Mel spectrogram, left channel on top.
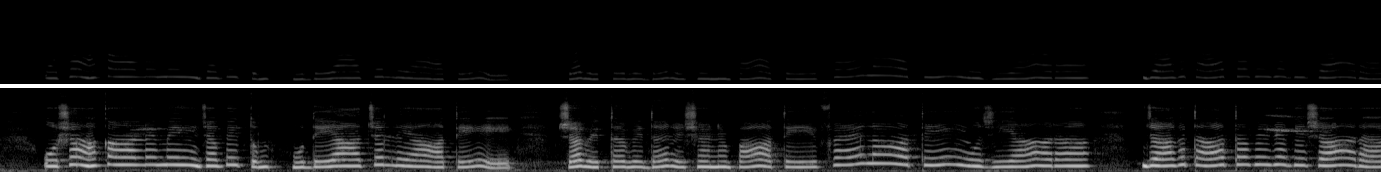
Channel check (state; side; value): quieter; left; 39.8 dB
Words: उषा काल में जब तुम उदयाचल आते, सब तब दर्शन पाते, फैलाते उजियारा, जागता तब जग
